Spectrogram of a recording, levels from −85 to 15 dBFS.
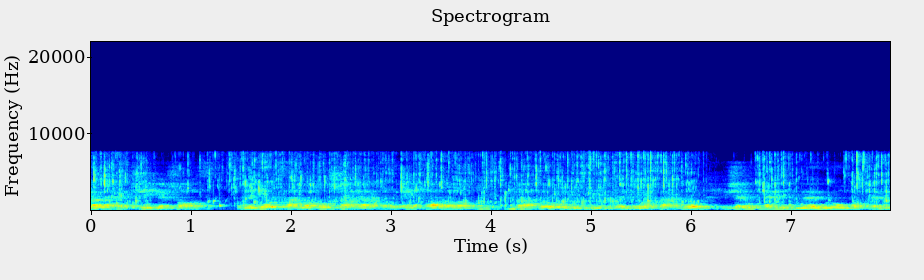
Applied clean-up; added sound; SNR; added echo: none; Drip / Trickle, dribble / Bathtub (filling or washing); 10 dB; reverberation time 0.7 s.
